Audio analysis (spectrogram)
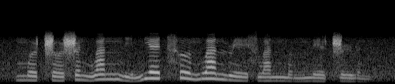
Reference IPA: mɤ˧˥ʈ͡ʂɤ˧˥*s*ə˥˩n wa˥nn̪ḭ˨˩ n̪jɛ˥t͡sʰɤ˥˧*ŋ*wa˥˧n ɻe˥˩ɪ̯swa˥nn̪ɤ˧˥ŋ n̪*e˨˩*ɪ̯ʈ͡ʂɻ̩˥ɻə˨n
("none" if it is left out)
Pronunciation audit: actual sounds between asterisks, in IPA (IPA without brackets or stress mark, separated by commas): ʂ, n̪, e˥˩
